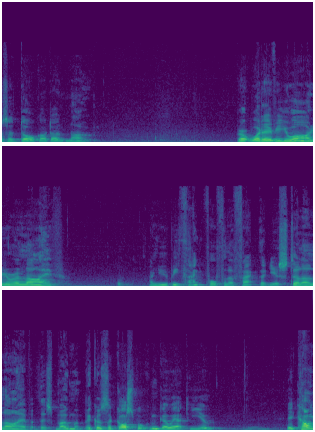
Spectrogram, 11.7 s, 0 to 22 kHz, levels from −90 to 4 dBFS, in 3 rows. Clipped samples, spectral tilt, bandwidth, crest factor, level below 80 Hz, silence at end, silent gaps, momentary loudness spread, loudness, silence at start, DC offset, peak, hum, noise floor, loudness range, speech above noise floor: under 0.1%; -7 dB/octave; 16 kHz; 24 dB; -68 dBFS; 0 s; none; 14 LU; -32 LUFS; 0 s; under 0.1%; -8 dBFS; none; -66 dBFS; 6 LU; 35 dB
